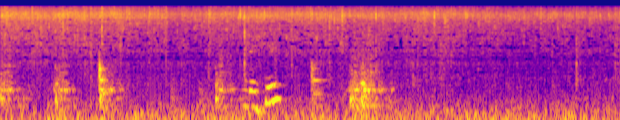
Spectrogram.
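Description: Garlic, green chillies and cumin sizzling in hot oil in a metal kadhai as a wooden spatula stirs them, with a few clicks and scrapes of the spatula against the pan.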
